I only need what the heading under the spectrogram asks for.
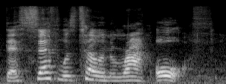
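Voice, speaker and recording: Excitable woman swearing through a recap. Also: medium pitch, measured pace, noisy background. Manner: excited, swears a lot, acts out quotes. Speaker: wrestling fan recapping a press conference. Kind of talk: casual profane storytelling recap.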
